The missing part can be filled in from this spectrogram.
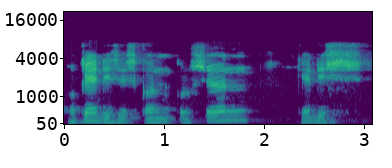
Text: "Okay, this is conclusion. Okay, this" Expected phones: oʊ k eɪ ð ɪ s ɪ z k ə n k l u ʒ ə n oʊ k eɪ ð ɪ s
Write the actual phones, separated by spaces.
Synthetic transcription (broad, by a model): oʊ k eɪ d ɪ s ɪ s k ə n k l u s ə n oʊ k eɪ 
